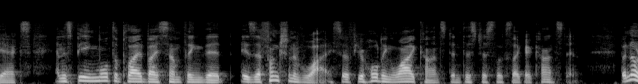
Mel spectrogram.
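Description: No technical faults are audible.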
